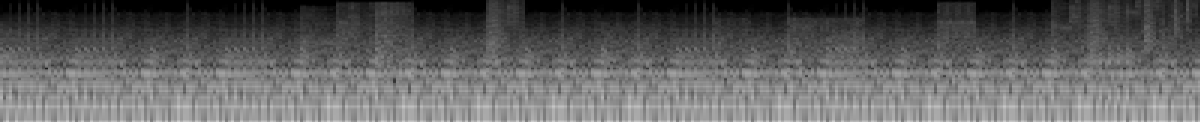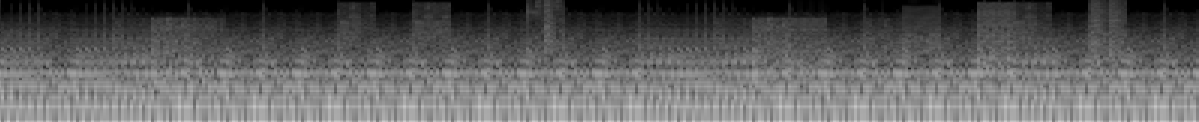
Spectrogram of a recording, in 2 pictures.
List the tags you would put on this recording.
Instrument samples > Percussion
Industrial
Samples
Weird
Loopable
Drum
Packs
Alien
Soundtrack
Ambient
Dark
Underground
Loop

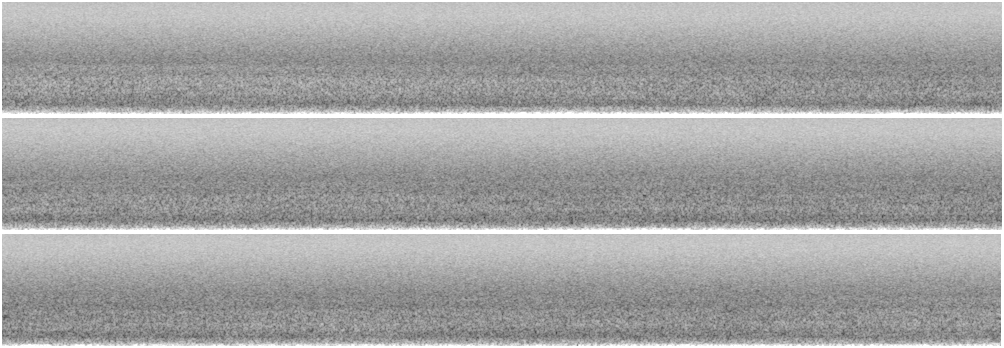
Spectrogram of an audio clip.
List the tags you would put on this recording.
Soundscapes > Nature
meadow
natural-soundscape
nature

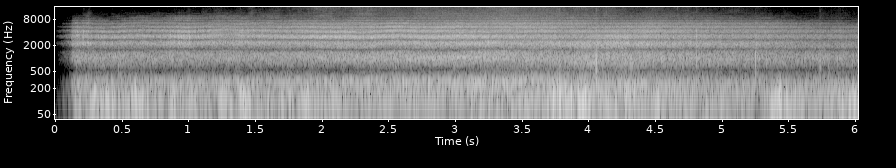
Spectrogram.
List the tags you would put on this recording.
Sound effects > Vehicles
car
drive
vehicle

